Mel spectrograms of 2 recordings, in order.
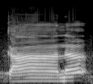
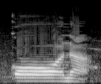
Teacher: جیسے دیکھیں کانا, اب کاف کیا ہے؟ باریک ہے, اس کو موٹا پڑھتے ہی نہیں ہے, بھلے اس پہ زبر ہے, اس کی وجہ سے الف بھی باریک ہو گیا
